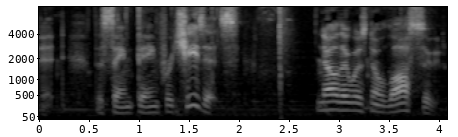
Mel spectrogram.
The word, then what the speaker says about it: Cheez-It: end it's a Z, and it's just Cheez-It. It's not Cheez-Its with a Z on the end.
